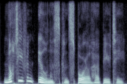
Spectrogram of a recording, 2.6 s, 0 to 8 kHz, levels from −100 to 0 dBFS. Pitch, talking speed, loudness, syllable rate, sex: 180 Hz, 165 wpm, -17 LUFS, 4.3 syllables/s, female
